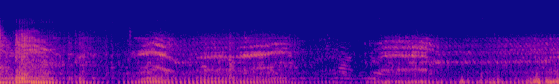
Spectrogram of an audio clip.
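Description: Men's voices talking, over a low rapid throbbing that runs throughout.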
